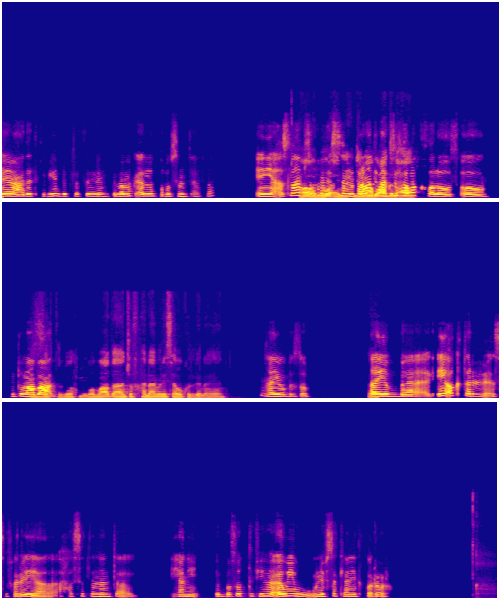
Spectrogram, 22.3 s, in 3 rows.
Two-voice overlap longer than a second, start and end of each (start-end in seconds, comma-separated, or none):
4.4-6.2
